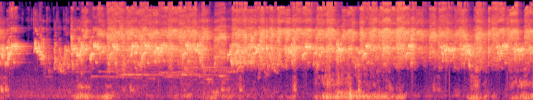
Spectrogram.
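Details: Budgerigar song: an unbroken high, scratchy warble with rapid chirps and trills layered over one another throughout.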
